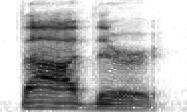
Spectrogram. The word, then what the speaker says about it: father: En esa A se encuentra ese sonido. Father. Aquí no es A en medio de vocales, porque la separación silábica, de hecho, de esta palabra es FA, es una sílaba, y TH y la RE es la otra sílaba. Y se nos dice, mire, suena como que fuera una AR más o menos.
